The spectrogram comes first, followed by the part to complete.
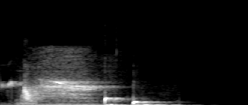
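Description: Cartoon sound effects of an animated logo intro: a swish, then two quick pops about a third of a second apart, the second lower in pitch, each with a short ringing tail. The sound cuts off suddenly near the end.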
